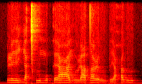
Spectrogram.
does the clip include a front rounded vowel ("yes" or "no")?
no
